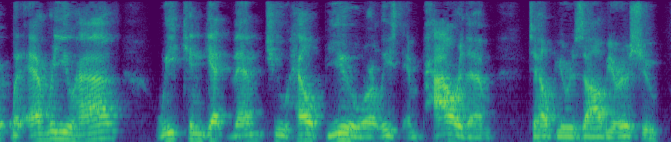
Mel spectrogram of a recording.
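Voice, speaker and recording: Hoarse guy in his 50s, lawyer giving a straight-talk update, lowish voice, kinda echoey room. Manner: direct, advisory, repeats key phrases for emphasis. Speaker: lawyer for online sellers. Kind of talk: direct-to-camera news briefing.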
